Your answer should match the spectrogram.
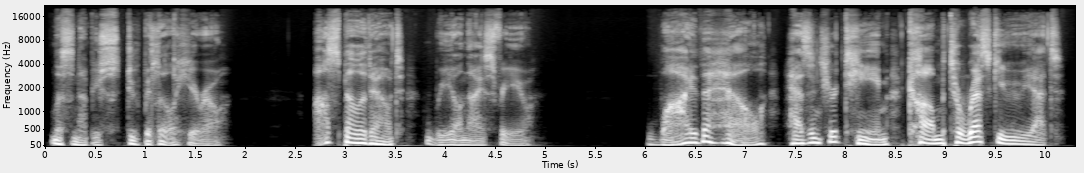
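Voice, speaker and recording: A man's voice: sits low, very animated, slow pace, breathy edge, no echo, clean studio sound, full character voice. A man playing an angry, menacing supervillain in an audio drama, profane, sarcastic and theatrical, taunting with mock affection. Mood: angry, impatient. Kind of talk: roleplay audio drama monologue.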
